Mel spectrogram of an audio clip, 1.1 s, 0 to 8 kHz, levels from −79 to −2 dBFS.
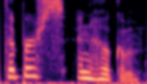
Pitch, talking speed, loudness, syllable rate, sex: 235 Hz, 160 wpm, -17 LUFS, 6.1 syllables/s, female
